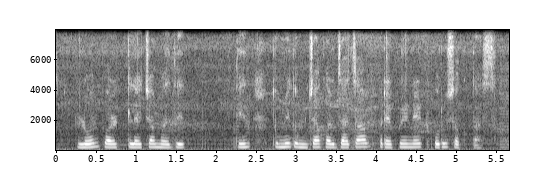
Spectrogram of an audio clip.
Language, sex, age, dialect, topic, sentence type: Marathi, female, 18-24, Southern Konkan, banking, statement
